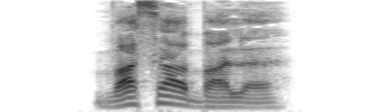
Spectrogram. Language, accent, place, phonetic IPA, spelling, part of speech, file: German, Germany, Berlin, [ˈvasɐˌbalə], Wasserballe, noun, De-Wasserballe.ogg
- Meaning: dative of Wasserball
